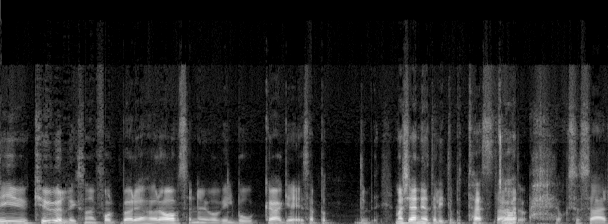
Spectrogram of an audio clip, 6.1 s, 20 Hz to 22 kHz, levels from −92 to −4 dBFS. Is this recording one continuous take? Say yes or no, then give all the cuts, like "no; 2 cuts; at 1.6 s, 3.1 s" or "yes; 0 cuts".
no; 1 cut; at 5.1 s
